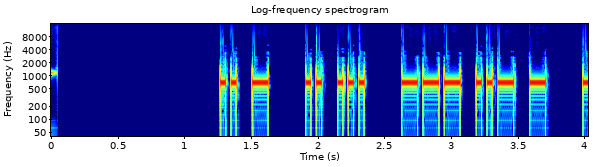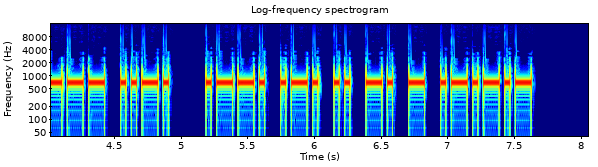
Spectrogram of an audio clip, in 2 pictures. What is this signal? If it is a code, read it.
Morse code, heard as a keyed tone, about 30 wpm, 700 Hz. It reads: IT IS OUT OF PRINT.
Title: Sentences from Top 1400 Words 30wpm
